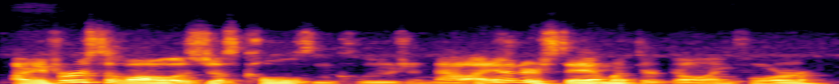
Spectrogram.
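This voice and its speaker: A man with a medium-pitched voice gives casual, analytical film criticism as a co-host. He builds his points haltingly, piece by piece. The sound is a little dull and lo-fi. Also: big pitch swings, darkish tone, husky. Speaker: podcast co-host. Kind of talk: casual movie critique discussion.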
